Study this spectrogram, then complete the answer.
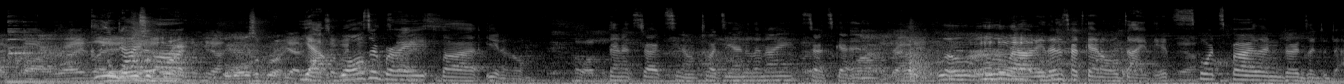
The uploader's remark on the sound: at The Thirsty Beaver in Cranston, Rhode Island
